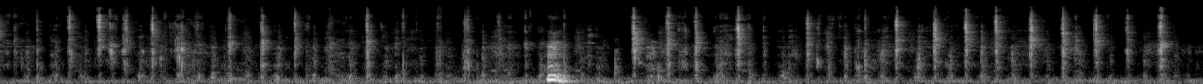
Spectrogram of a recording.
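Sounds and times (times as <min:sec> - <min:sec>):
person chewing and lip smacking: 0:00.0 - 0:12.0.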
